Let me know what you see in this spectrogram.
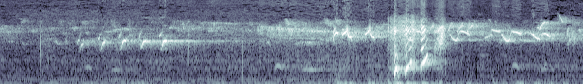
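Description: Birds chirping in a cartoon soundtrack: a run of short, repeated falling chirps, with a brief upward slide in pitch about four seconds in.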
